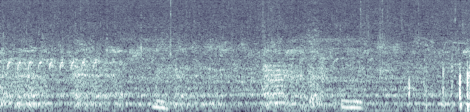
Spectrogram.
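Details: Honey bees from a wild hive being removed on an Iranian mountainside produce a steady, unbroken humming drone, overlaid with rustling of branches and faint handling noise.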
